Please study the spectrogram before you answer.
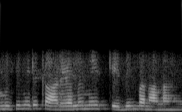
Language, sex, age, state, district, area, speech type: Hindi, female, 18-30, Madhya Pradesh, Betul, urban, conversation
